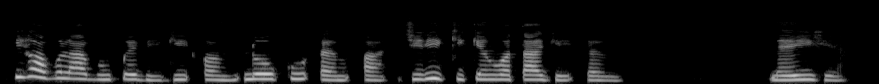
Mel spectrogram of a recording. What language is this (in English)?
Igbo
